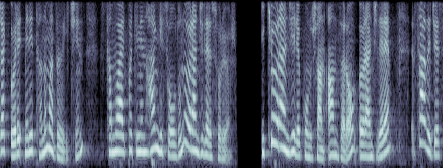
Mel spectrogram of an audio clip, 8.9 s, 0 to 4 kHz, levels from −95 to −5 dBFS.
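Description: No technical faults can be heard in the speech, which arrives over a call path whose narrowband coding, consistent with G.711 mu-law at 64 kbps, leaves nothing above 4 kHz.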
